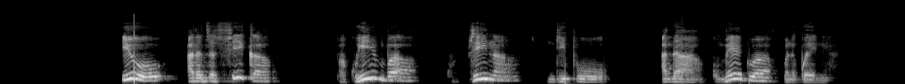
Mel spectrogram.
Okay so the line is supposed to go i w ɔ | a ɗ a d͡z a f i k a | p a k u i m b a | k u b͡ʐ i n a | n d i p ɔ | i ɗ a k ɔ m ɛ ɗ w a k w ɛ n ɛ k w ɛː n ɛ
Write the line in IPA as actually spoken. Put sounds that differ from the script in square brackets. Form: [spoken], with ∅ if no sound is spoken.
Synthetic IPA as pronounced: i w ɔ | a ɗ a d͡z a f i k a | p a k u i m b a | k u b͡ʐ i n a | n d i p ɔ | [a] ɗ a k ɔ m ɛ ɗ w a k w ɛ n ɛ k w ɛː n ɛ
